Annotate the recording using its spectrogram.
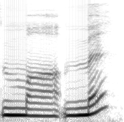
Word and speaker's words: Melania: It's Melania.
